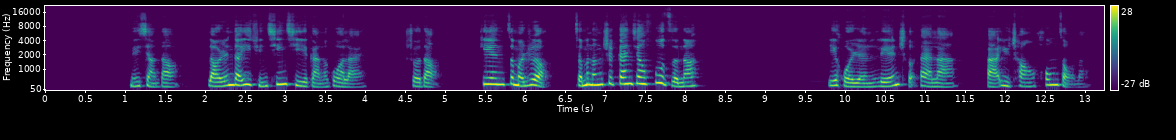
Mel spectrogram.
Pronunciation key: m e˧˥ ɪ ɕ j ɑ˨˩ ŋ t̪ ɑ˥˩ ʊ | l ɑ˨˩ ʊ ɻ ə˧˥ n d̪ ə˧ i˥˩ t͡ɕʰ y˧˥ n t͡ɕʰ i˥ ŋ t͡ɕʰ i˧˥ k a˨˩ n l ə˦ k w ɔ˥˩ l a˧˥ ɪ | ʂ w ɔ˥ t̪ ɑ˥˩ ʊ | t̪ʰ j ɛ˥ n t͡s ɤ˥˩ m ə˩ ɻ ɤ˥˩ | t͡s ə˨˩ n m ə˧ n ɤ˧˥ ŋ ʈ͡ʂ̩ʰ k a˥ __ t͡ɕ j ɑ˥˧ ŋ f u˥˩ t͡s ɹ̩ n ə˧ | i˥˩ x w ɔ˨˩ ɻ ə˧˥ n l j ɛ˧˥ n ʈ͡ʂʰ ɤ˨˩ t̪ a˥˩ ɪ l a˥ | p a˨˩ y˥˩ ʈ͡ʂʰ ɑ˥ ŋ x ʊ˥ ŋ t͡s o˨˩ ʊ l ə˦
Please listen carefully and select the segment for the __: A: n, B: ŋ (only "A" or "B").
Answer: A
